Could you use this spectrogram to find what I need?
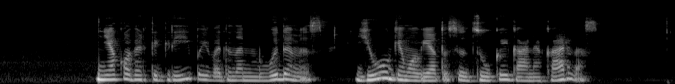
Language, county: Lithuanian, Telšiai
